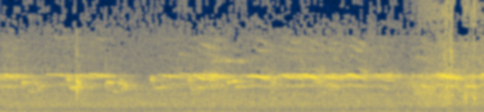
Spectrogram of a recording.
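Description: Birds chirping in a quick series of short high notes, over a steady low rumble of outdoor background noise.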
